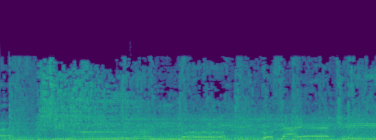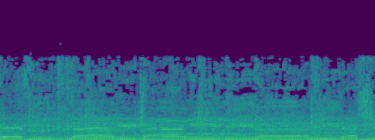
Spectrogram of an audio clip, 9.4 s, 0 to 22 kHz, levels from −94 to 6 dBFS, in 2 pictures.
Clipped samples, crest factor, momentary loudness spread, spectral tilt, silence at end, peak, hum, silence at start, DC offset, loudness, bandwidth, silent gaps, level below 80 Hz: under 0.1%; 12 dB; 2 LU; -4 dB/octave; 0 s; -12 dBFS; none; 0 s; under 0.1%; -24 LUFS; 13.5 kHz; none; -34 dBFS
